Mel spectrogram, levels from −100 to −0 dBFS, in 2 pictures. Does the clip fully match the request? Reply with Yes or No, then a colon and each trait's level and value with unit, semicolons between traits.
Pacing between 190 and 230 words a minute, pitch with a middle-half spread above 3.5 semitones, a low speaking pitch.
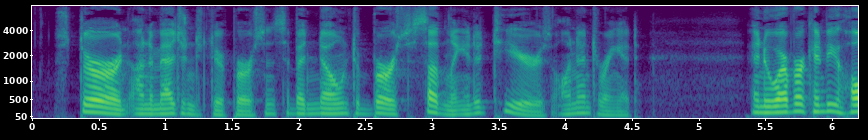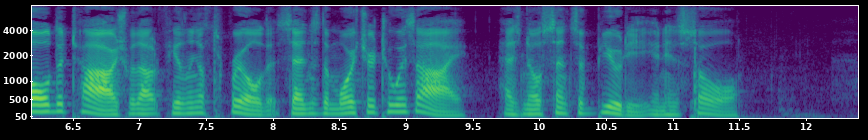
Yes: average, 195 wpm; average, 5.0 semitones; low, 130 Hz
